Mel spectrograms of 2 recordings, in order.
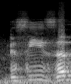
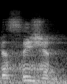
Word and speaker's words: decision: डिसीजन नहीं है, डिसीजन.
